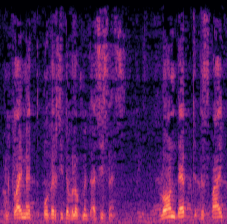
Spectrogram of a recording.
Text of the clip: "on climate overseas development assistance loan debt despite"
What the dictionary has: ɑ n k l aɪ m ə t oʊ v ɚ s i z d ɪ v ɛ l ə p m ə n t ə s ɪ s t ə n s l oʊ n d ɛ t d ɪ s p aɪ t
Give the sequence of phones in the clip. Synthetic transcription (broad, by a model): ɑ n k l aɪ m ə t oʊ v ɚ s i d ɪ v ɛ l ə p m ə n t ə s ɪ s t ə n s l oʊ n d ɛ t d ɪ s p aɪ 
